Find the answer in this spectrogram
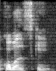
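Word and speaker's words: Kowalski: বে আ এল এস কে কা ই এইটার উচ্চারণটা মানে প্রনান্সিয়েশনটা একটু বলবেন কোবালস কি বললাম না ফ্রাও এটা না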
